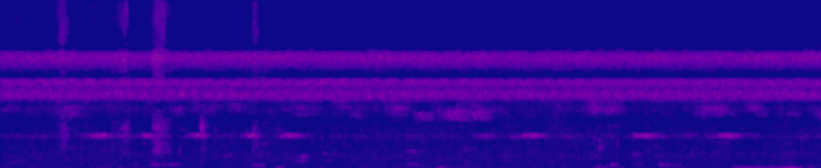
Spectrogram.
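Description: Near silence with a faint, steady high-pitched chirring of crickets, a few faint ticks, and a soft thump about three seconds in.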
